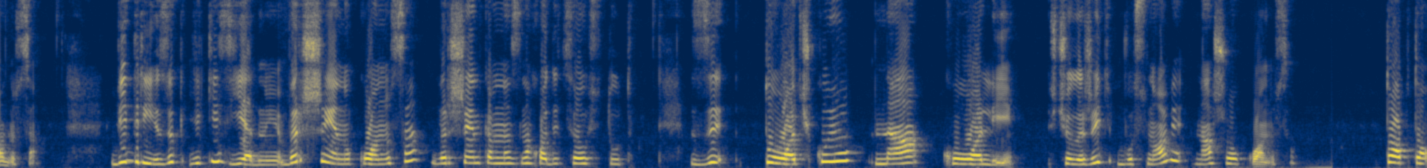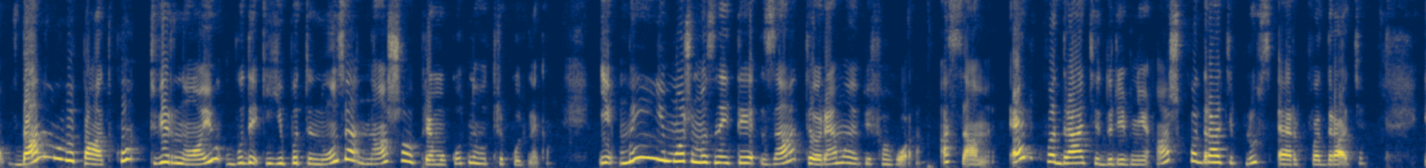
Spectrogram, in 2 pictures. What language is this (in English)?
Ukrainian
